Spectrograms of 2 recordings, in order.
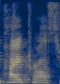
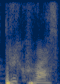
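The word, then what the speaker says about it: Picross: I'm playing I'm playing pie cross right now oh really it's the same thing I'm sorry is that how you pronounce that dude it's pck Cross by the way but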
